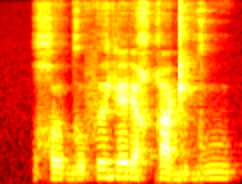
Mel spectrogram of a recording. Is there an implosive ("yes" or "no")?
no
